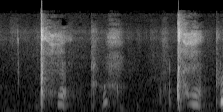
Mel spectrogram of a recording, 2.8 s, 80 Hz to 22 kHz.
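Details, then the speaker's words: Sneezes recorded June 4, 2010 on a Flip Video camcorder: two sharp, explosive bursts of air a couple of seconds apart, each with a hissy spray; praised as good sneezes. "Oh, sneezes! Yay! You feel better now? Yeah, good sneezes."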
